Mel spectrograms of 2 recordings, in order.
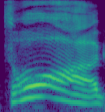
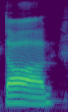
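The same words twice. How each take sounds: First: The vowel sounds strongly drawn out and intense. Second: The vowel sounds plain and mild. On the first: This is how it comes out within a sentence. "like very intense" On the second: This is how it comes out when said alone. "If you ask me to say dog, I'll just say dog"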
